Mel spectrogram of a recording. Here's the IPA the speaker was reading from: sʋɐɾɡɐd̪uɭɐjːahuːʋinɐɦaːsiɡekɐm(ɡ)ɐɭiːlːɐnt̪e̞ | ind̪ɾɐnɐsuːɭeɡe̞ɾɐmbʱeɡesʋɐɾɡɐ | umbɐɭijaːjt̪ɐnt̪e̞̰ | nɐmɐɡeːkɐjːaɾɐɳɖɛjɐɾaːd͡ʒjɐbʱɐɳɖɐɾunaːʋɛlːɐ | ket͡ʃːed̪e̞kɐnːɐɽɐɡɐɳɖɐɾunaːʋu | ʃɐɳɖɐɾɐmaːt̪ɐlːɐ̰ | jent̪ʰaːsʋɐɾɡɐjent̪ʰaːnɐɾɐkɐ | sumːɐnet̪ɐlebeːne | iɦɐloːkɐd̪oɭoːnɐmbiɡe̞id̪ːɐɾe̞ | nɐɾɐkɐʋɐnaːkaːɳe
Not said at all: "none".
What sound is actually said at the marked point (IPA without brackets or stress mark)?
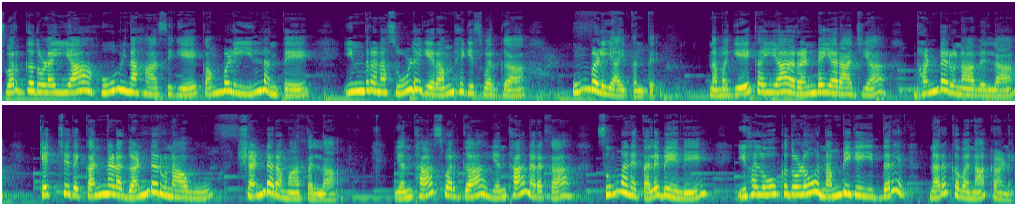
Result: b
